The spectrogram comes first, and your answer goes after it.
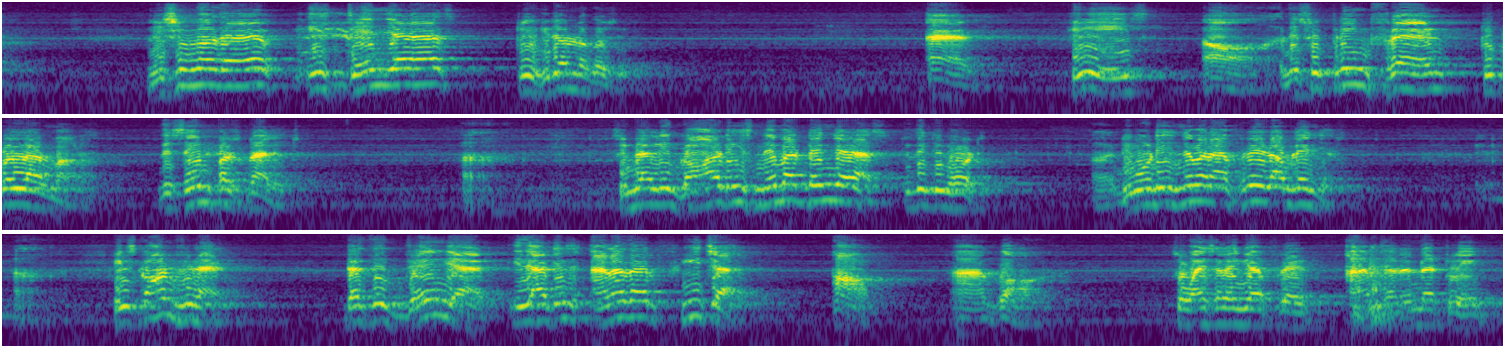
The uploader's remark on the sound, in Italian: In diretta dal Tempio di Villa Vrindavana.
